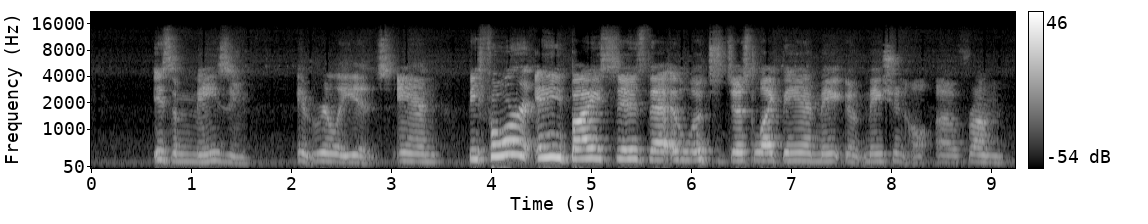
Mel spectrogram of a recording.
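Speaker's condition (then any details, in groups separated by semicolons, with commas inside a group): No condition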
